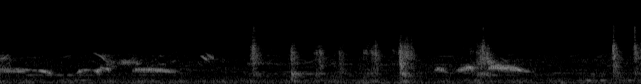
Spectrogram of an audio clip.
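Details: Spotted dove cooing to call and challenge a rival to fight, a lure recording from Vietnam. Low mellow coos with soft rolling notes, followed by sharp clicks and faint chirps in the background.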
